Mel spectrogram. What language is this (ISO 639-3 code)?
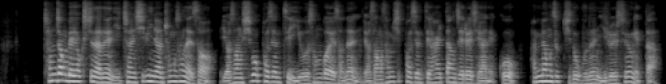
kor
